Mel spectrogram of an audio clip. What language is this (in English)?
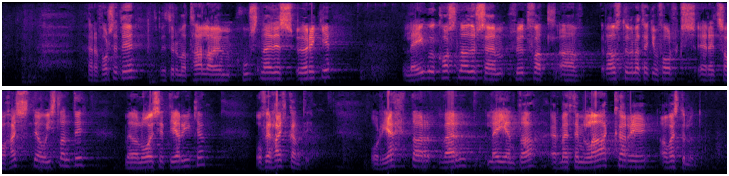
Icelandic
